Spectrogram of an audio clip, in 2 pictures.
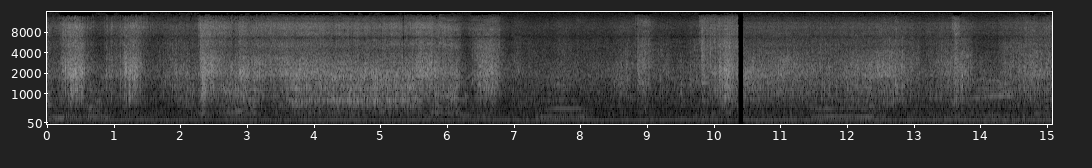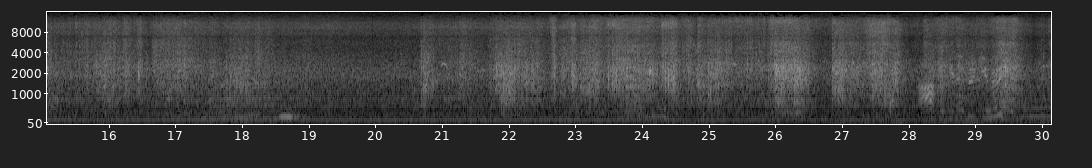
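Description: Fire hose water jet spraying with a steady rushing hiss, with scattered voices calling and a constant low hum underneath.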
